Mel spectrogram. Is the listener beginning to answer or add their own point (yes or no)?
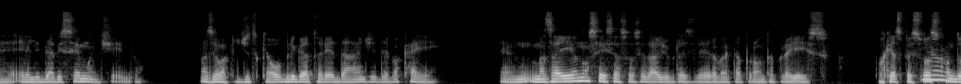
no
